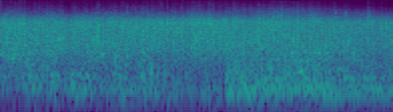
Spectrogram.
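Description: Rain pours down outdoors.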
